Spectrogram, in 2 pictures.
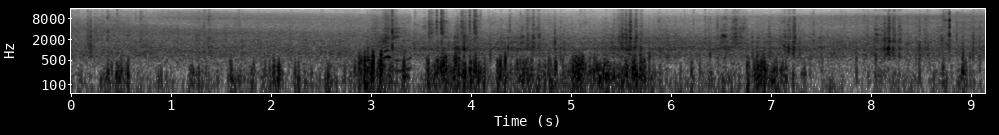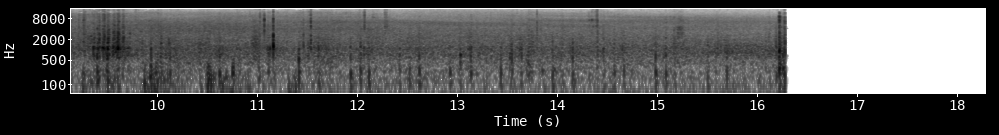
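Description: A pony's hooves striking the sand of a riding arena in an irregular trot and canter rhythm, loudest a few seconds in and fading as it moves away. The sound cuts out abruptly near the end.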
